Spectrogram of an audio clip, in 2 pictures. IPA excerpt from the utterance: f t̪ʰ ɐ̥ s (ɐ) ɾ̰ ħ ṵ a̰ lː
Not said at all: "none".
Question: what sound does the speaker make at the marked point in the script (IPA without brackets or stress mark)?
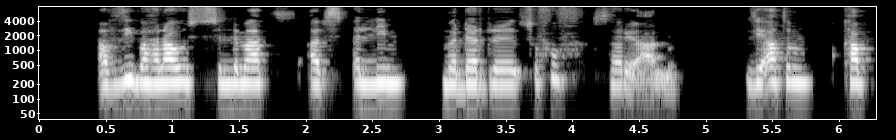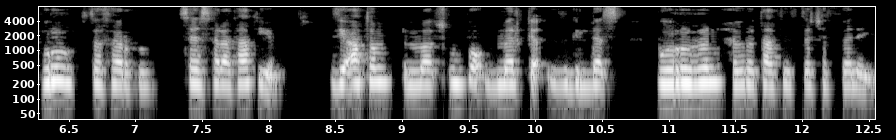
ɐ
